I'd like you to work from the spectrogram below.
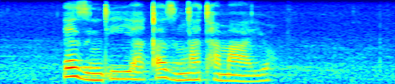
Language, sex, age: Xhosa, female, 26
